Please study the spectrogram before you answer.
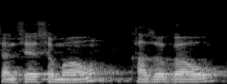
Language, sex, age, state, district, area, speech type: Bodo, male, 60+, Assam, Chirang, urban, spontaneous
